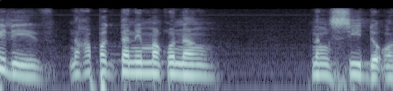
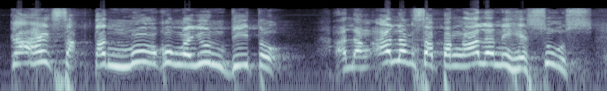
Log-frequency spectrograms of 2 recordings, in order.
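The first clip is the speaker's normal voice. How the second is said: loud pleading; 9 semitones higher, 7 dB louder than usual. Acted. Preacher dramatizes offering to be struck.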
